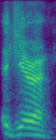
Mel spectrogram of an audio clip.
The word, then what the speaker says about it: Agiro: And you're the founder and managing director of Agiro. Is that how I pronounce it? That's correct, Agiro.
